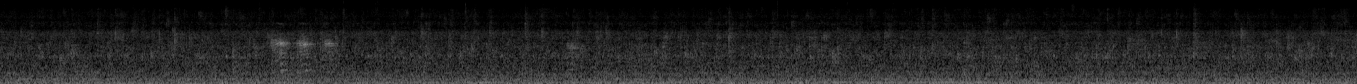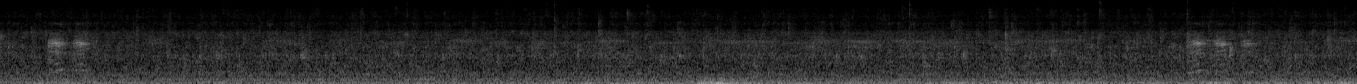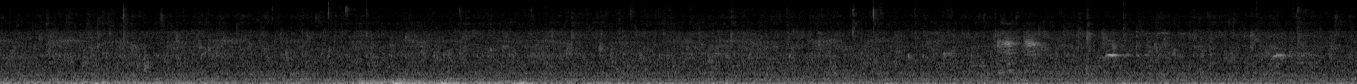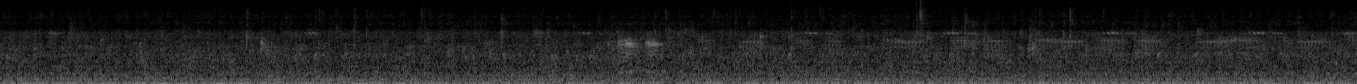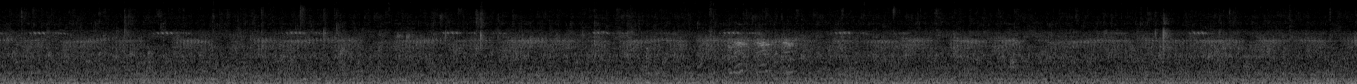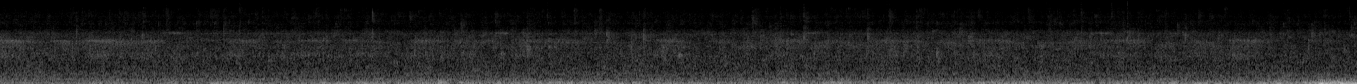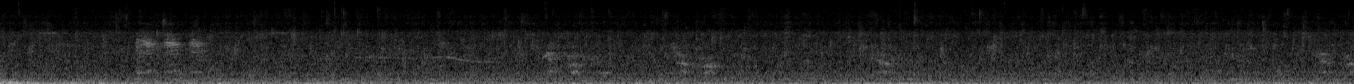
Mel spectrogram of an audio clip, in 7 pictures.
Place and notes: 樹蛙亭, 埔里鎮桃米里 - After the thunderstorm
Frogs chirping, After the thunderstorm, Insects sounds, Dogs barking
